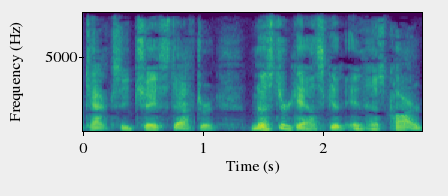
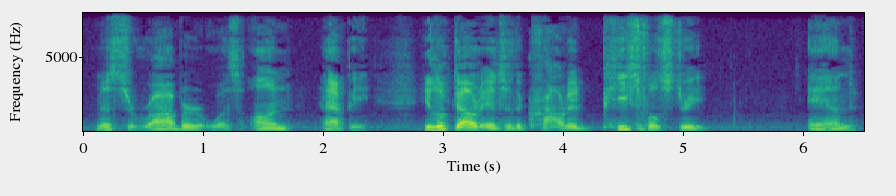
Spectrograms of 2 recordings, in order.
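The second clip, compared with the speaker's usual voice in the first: usual speaking voice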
